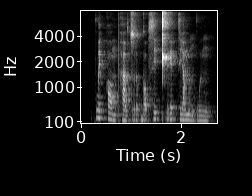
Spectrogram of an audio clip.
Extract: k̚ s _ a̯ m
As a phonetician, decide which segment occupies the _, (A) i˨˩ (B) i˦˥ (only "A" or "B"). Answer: B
